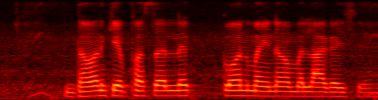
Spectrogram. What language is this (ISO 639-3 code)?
mai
